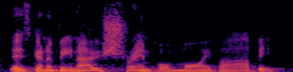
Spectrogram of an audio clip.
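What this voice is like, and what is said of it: Put-on Australian accent. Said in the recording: “That's my Australian accent for you.”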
